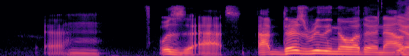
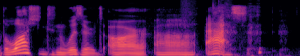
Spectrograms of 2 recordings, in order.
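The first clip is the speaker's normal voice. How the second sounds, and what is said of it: Mock public-radio announcer voice. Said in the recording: “put on my NPR voice ... This is the voice you use at your accounting job.”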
